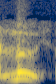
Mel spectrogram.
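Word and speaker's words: Moos: Yeah, Moose, like the animal.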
